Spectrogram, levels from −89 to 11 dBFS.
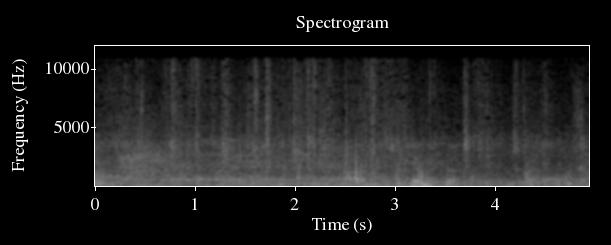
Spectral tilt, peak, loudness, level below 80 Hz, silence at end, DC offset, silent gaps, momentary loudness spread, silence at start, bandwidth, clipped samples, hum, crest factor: -4.5 dB/octave; -18 dBFS; -38 LUFS; -46 dBFS; 0 s; under 0.1%; none; 7 LU; 0 s; 11.5 kHz; under 0.1%; none; 20 dB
